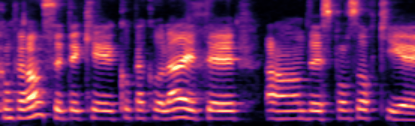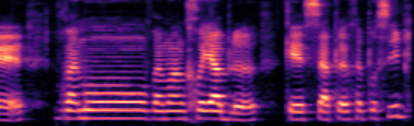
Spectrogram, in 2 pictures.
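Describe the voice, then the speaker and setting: A woman with a Croatian accent speaks very slowly in a bright, sharp tone on a very clean recording with a silent background. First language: Croatian (speaking French). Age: 20s. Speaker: student and activist. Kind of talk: interview. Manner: halting.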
